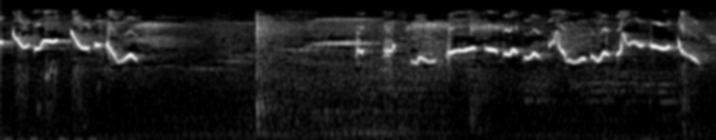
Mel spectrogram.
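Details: Golden-bellied gerygone in lively song: two bursts of thin, high, wavering whistles that rise and fall in quick zigzag notes, split by a short quiet gap with a faint click.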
